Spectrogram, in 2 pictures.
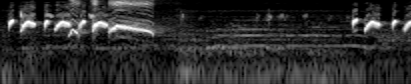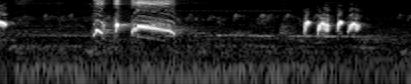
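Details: Caged female red-whiskered bulbul calling to stir a male or for pairing: a fast string of bright chirps ending in a down-slurred note, then short groups of three or four clear notes repeated over eight seconds.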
